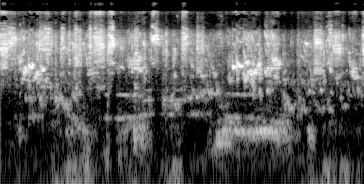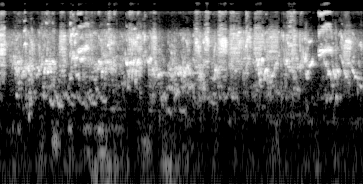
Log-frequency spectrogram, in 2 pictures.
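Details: Budgerigars chirping: dense, continuous high warbling chatter with rapid overlapping trills and squeaks, several birds calling at once without pause.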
